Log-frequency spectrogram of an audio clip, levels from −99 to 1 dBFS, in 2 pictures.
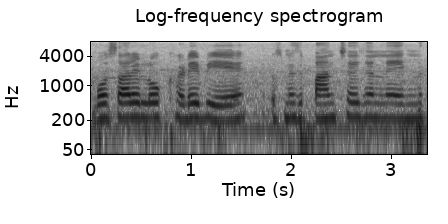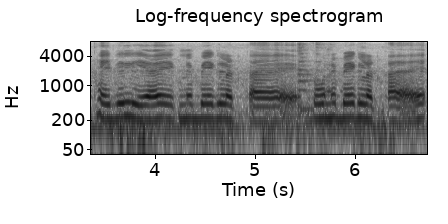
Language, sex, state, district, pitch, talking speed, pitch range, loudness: Hindi, female, Maharashtra, Mumbai Suburban, 215 Hz, 240 wpm, 210-225 Hz, -16 LUFS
